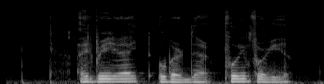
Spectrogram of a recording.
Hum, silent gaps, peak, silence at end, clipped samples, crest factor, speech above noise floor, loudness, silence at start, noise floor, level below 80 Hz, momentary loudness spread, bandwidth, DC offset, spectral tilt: none; none; -10 dBFS; 0 s; under 0.1%; 16 dB; 28 dB; -26 LUFS; 0.75 s; -53 dBFS; -54 dBFS; 9 LU; 13.5 kHz; under 0.1%; -8.5 dB/octave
